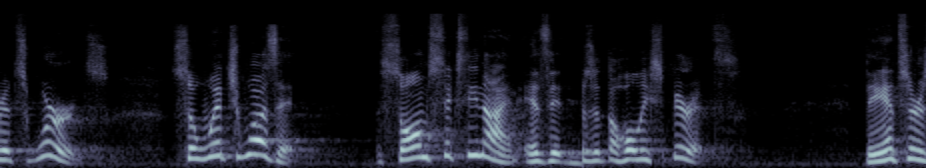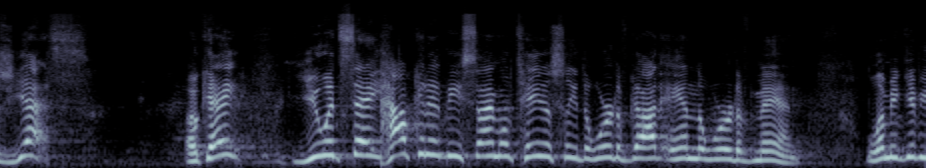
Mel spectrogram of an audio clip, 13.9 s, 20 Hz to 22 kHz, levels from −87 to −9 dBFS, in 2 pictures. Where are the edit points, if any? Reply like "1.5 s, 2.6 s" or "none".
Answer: 4.4 s, 9.8 s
